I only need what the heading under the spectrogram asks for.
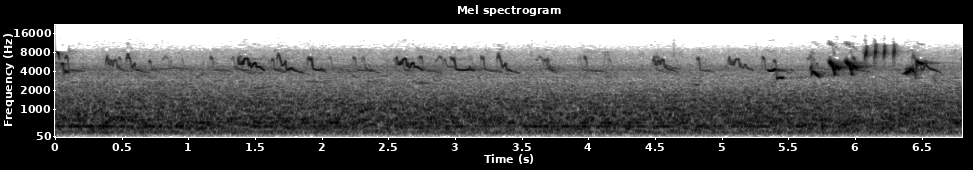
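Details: Meadow bunting foraging in the morning at Yanagishima beach, Chigasaki, Japan, 26 October 2023; a faint string of brief high descending ticks about twice a second, ending in a louder burst of sharp chirps, with low background rumble.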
